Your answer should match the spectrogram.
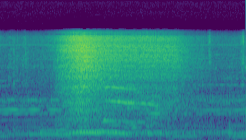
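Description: A firework hissing as it ignites on the ground: a loud rush of hiss that swells about half a second in and fades over the next second.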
